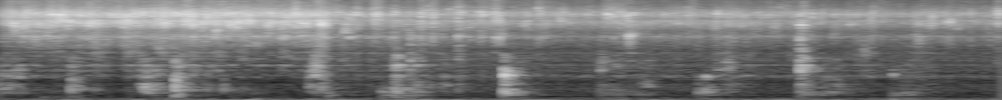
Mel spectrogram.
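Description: Chopped onions fry loudly in hot oil for chicken fry piece biryani, a dense close crackling sizzle with repeated sharp spatters and pops throughout, alone without talk.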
